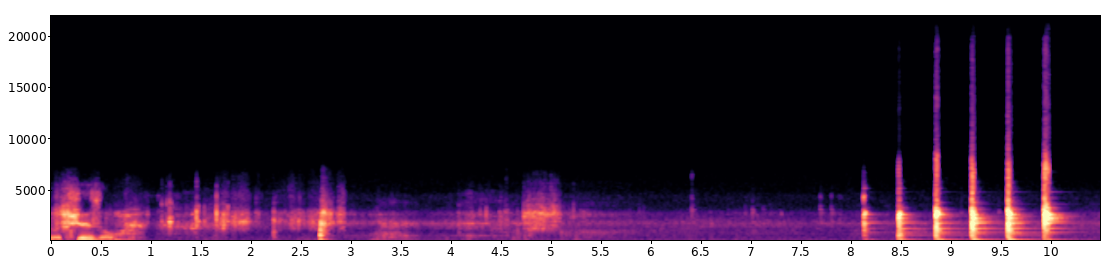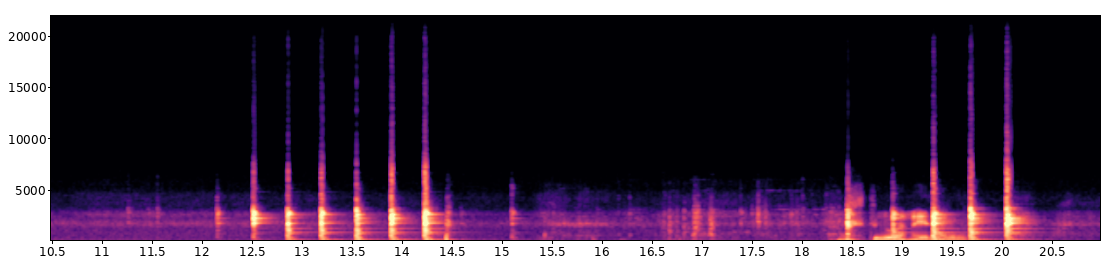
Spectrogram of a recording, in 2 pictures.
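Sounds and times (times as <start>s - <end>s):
hammer striking metal chisel: 8.1s - 10.4s, 12.2s - 15.2s, 18.4s - 20.6s.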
